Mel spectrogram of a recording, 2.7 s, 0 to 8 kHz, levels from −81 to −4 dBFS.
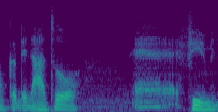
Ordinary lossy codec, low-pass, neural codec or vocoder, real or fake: none; none; codec, 16 kHz, 0.5 kbps, X-Codec, HuBERT features, trained on LibriSpeech; fake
